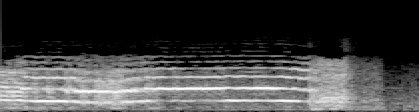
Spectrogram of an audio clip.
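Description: Creaking crypt door sound effect: a long drawn-out creak with a slowly wavering pitch as the door swings shut, ending in a short thud a little after three seconds in.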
